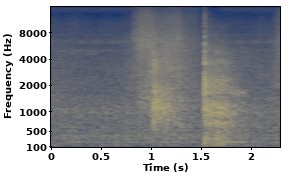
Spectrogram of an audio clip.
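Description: Two grapplers in cotton gis rolling on a foam mat during a mount escape: fabric swishing and the mat taking their weight, with a sudden thump about a second and a half in as their bodies land.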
